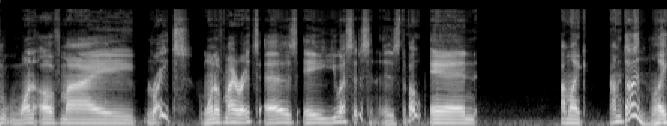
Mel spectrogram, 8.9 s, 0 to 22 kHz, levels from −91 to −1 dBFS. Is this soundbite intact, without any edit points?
no; 3 cuts; at 1.9 s, 5.3 s, 5.7 s

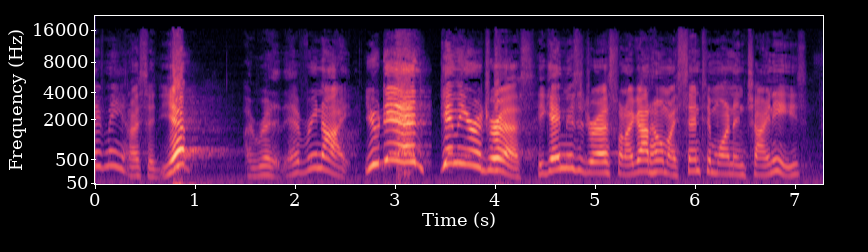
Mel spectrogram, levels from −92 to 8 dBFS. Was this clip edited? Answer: yes; 2 cuts; at 2.6 s, 3.4 s

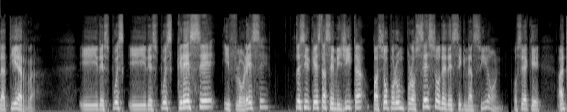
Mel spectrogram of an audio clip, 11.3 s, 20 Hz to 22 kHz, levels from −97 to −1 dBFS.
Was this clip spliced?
yes; 3 cuts; at 2.5 s, 5.9 s, 10.1 s

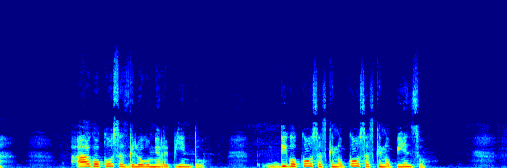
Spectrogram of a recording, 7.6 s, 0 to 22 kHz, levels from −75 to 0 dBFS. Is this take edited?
yes; 2 cuts; at 1.9 s, 5.2 s

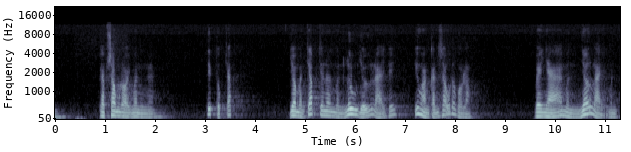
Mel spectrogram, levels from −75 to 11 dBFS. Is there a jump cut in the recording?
no; 0 cuts

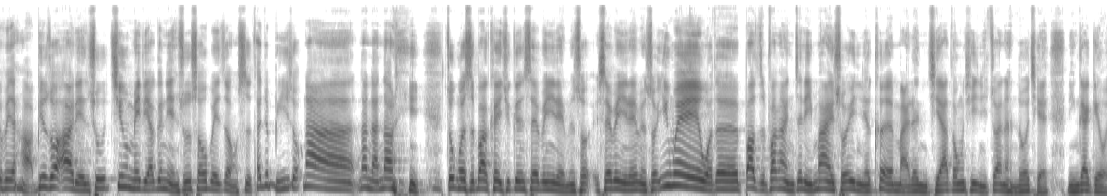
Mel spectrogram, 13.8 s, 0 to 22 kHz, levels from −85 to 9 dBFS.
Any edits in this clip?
yes; 1 cut; at 3.7 s

